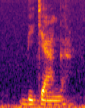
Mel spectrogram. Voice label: "hours", Kibembe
